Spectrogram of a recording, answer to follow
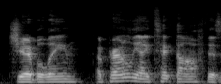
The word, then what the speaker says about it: Ghibli: And then really quickly on the whole Ghibli pronunciation, it's Ghibli.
